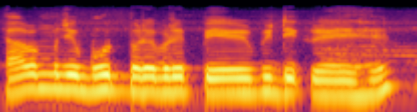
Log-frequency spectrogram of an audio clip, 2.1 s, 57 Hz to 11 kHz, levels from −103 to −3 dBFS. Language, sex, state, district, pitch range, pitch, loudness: Hindi, male, Arunachal Pradesh, Papum Pare, 140-165 Hz, 150 Hz, -12 LUFS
